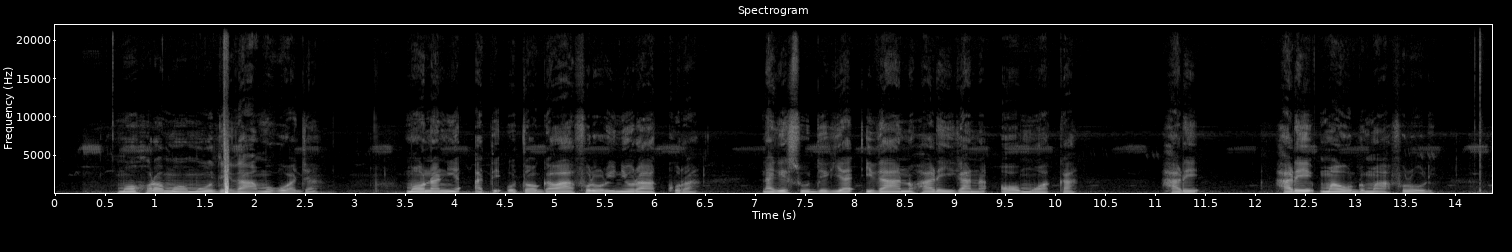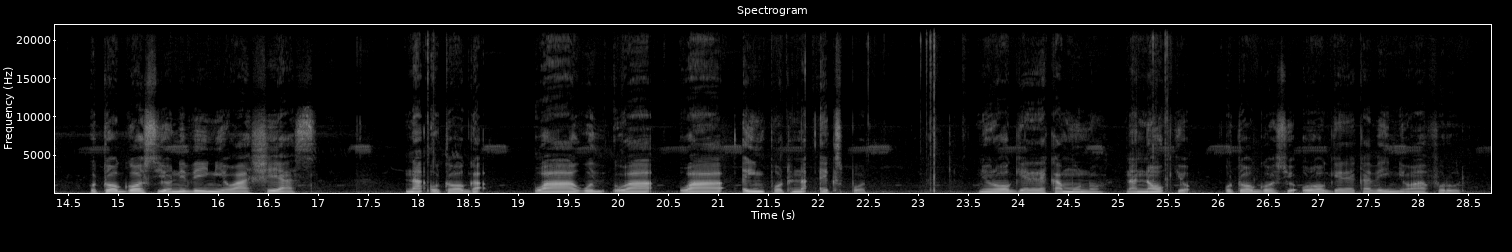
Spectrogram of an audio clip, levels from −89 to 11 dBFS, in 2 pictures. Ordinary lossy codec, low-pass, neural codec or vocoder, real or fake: none; none; none; real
